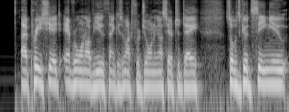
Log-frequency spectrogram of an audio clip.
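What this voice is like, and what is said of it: Strained, hoarse voice. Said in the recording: “losing my voice as well. I've been yapping too much today.”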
